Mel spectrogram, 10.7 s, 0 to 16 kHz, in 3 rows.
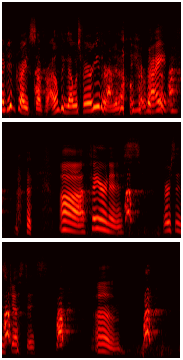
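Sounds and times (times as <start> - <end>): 
speech: 0.0 - 10.3
shaved poodle barking: 0.6 - 1.1, 2.0 - 2.4, 3.0 - 3.6, 6.0 - 6.4, 7.2 - 7.5, 8.2 - 8.7, 10.0 - 10.5
laughter: 2.0 - 4.3.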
